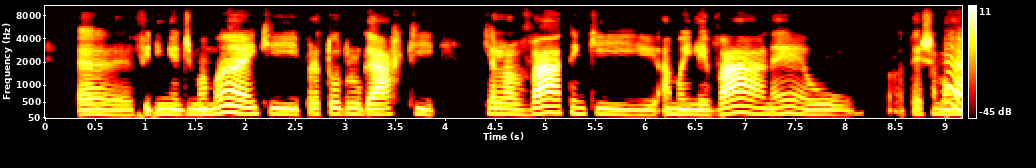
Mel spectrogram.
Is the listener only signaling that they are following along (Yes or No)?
No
